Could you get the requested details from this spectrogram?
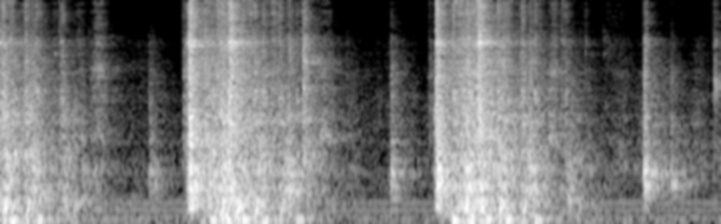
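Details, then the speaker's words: Mini bike engine that puffed smoke and hasn't fired since, owner fears it is dead: three pull-start bursts about two seconds apart, each fading to silence without catching; cranks but will not start. "and it was kind of puffing out some smoke and now it won't start so I think I may have killed this thing"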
